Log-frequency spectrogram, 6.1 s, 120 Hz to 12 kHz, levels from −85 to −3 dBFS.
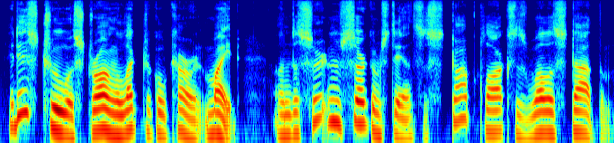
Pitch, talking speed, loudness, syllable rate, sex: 180 Hz, 175 wpm, -18 LUFS, 4.8 syllables/s, male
